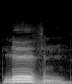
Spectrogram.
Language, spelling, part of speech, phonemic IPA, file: German, Löwen, noun / proper noun, /ˈløːvn/, De-Löwen.ogg
- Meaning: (noun) inflection of Löwe: 1. genitive/accusative/dative singular 2. all-case plural; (proper noun) Louvain (a city in Belgium)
